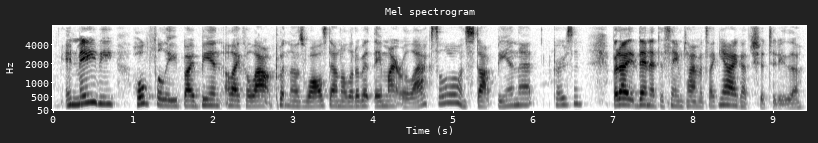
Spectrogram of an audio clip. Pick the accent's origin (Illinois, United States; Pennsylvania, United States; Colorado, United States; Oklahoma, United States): Colorado, United States; about 90 minutes from Denver; moved away; about an hour and a half bus ride away from my hometown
